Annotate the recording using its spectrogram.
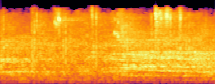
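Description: Fencing hall: shoes squeaking and feet striking the pistes, with short high squeaks and thin ticks, over voices in a large echoing room.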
